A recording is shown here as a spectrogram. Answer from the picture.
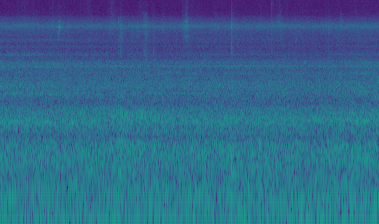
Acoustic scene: subway train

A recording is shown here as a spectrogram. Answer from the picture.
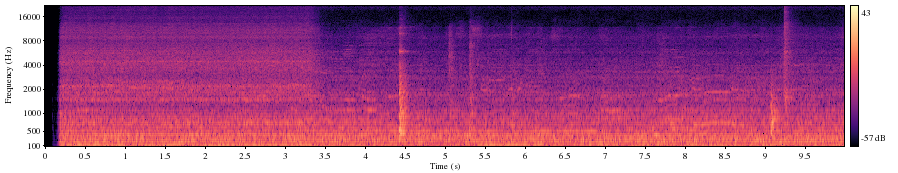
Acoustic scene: cafe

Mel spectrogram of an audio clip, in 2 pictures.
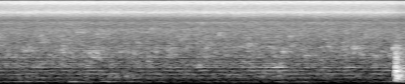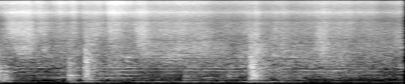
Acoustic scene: restroom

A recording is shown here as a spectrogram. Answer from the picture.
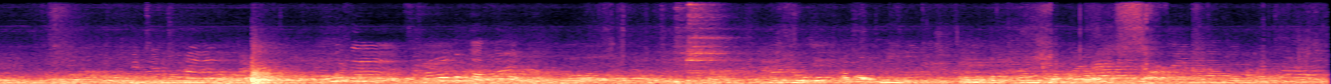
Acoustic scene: cafe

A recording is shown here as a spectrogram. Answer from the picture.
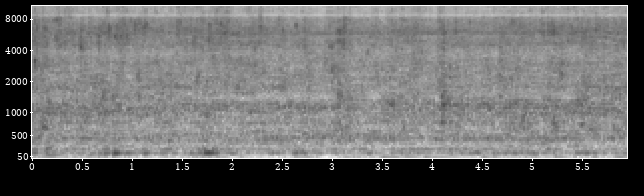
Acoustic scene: restroom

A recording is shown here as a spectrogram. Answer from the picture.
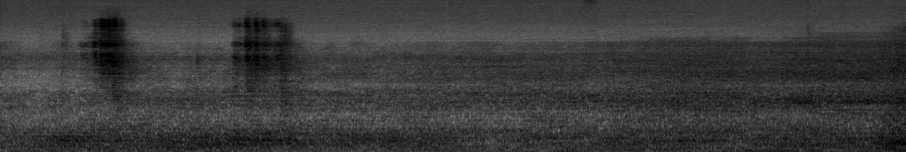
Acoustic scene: residential area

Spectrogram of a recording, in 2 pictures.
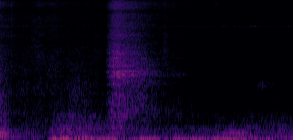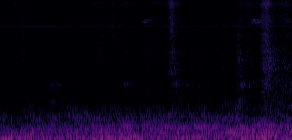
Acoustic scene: elevator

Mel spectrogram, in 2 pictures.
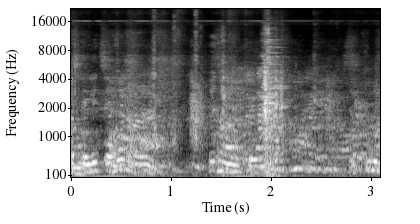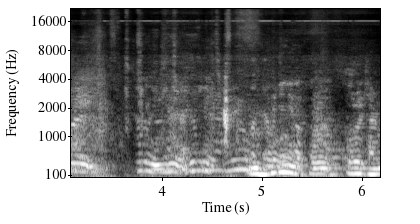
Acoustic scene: restaurant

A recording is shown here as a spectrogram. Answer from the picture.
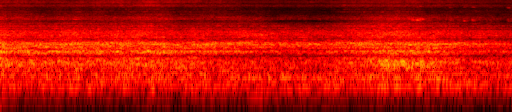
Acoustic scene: street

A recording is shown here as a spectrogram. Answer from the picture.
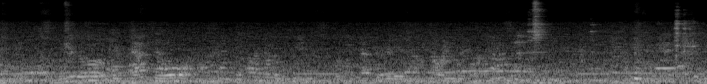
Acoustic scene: restaurant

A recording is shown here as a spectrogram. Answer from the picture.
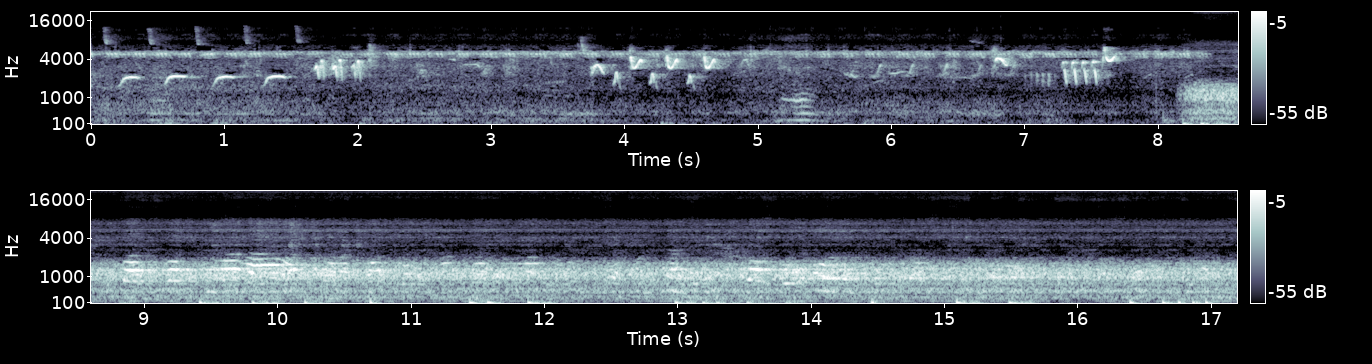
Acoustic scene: park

